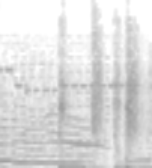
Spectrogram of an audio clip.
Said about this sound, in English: Hey, look, it's a cat stuck in a tree.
